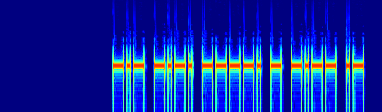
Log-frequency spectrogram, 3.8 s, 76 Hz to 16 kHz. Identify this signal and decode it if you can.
Morse code, heard as a keyed tone, about 36 wpm, 700 Hz. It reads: KC9TYA
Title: NA SOTA Chaser Callsigns 35wpm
